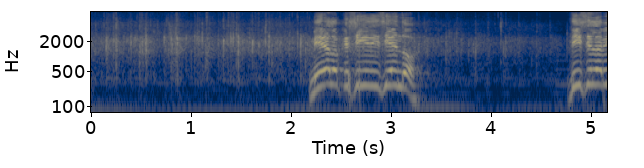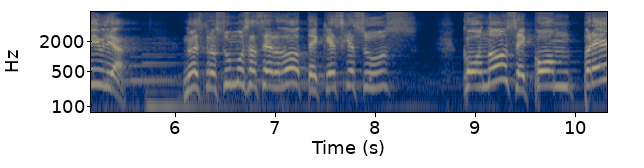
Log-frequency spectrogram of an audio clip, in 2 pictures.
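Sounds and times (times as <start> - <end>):
audience applause: 0.0 - 4.8
speech: 2.2 - 3.4, 4.8 - 8.3, 8.9 - 10.3.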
